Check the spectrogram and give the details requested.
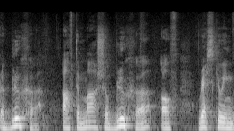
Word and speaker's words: Blücher: In the US, the Derby closing style, they pronounce it Derby, it's also called a Blücher, after Marshal Blücher of rescuing Wellington at Waterloo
